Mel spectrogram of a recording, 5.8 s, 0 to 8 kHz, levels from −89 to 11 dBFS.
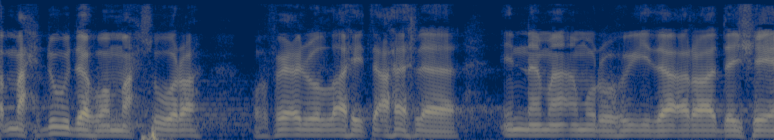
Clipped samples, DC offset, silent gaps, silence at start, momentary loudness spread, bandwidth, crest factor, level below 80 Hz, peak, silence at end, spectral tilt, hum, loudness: under 0.1%; under 0.1%; none; 0 s; 7 LU; 7.6 kHz; 22 dB; -54 dBFS; -14 dBFS; 0 s; -5.5 dB/octave; none; -35 LUFS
